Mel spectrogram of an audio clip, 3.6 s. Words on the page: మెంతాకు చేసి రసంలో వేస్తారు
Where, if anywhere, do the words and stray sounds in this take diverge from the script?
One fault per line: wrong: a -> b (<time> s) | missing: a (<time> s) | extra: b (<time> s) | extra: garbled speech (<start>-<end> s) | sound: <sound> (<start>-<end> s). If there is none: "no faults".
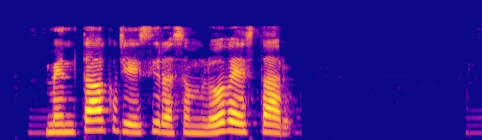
no faults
